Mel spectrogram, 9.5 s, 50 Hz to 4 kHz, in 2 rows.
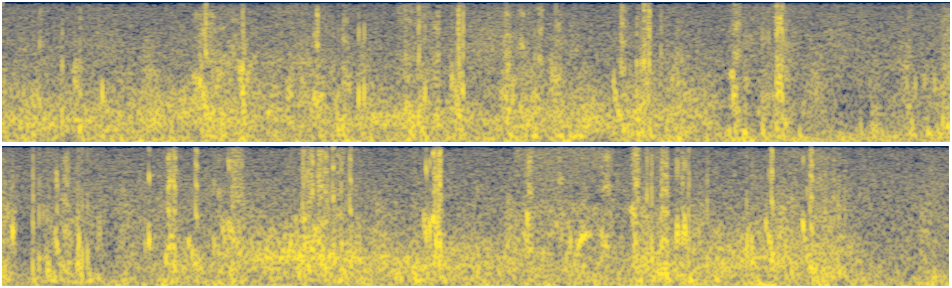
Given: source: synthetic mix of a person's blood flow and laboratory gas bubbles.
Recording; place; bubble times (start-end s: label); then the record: Doppler ultrasound of blood flow; subclavian vein
0.00-0.43 s: bubbles
0.46-0.54 s: bubbles
0.94-1.28 s: bubbles
1.31-1.89 s: bubbles
1.97-2.35 s: bubbles
2.48-2.96 s: bubbles
3.04-3.46 s: bubbles
3.61-4.03 s: bubbles
4.26-4.82 s: bubbles
4.86-5.26 s: bubbles
5.43-6.08 s: bubbles
6.15-6.57 s: bubbles
6.68-7.20 s: bubbles
7.30-7.82 s: bubbles
7.86-8.37 s: bubbles
8.42-9.00 s: bubbles
From the record:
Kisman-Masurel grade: 332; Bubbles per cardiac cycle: rolling drumbeat, 9 or more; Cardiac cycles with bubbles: 50 to 99%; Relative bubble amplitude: moderate (0.250 to 0.450); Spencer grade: 3 (all of the cardiac periods contain showers or single bubble signals, but not dominating or overriding the cardiac motion signals); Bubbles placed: anywhere in the cardiac cycle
